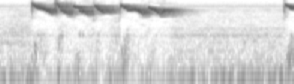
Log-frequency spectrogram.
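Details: Oriental white-eye, night training recording for caged birds: two linked high, sweeping phrases, each falling in pitch with a quick wavering, then a pause before another phrase begins.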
